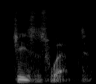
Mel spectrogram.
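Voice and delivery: soft, low, slow reading of Jesus wept; hushed reading. Shown as a demonstration. Preacher reading the shortest verse, hushed and low. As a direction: let it fall quietly. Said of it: "the shortest verse in the Bible".

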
